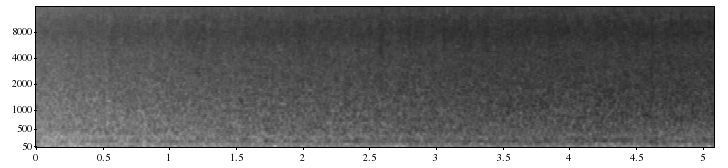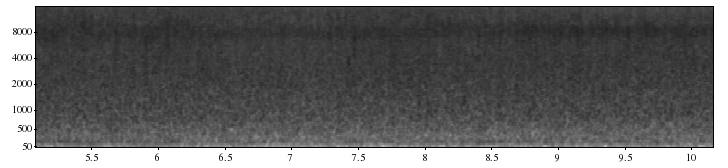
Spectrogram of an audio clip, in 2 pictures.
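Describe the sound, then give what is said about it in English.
A little trickling stream on the Gower peninsula, running down from the central highland, gives a dense, even wash of flowing water that swells in over the first two seconds and then holds steady alone, with no voices. “This is the sound of a little stream that trickles its way from”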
